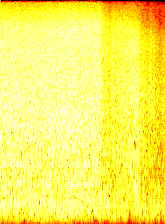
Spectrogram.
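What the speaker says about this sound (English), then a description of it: "This sick waterfall." An Icelandic waterfall on the Ring Road near Seyðisfjörður, a loud, dense, continuous roar of falling water heard up close with wind buffeting the microphone.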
